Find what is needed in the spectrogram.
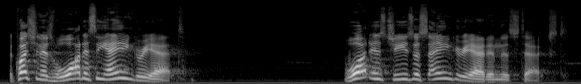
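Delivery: rising, loud, insistent preaching; preaching at full force. Acted. Preacher to congregation on Jesus' anger, loud and rising. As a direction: drive the outrage home from the pulpit.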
